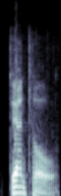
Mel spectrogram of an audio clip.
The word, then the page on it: dentil: American English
